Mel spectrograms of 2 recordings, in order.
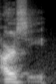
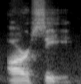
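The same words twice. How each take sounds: First: It is said as one run-together name. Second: It is said as two separate letters. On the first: It is an ordinary name. "not R C" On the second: It stands for remote controlled. "I always pronounced it just like R C"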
